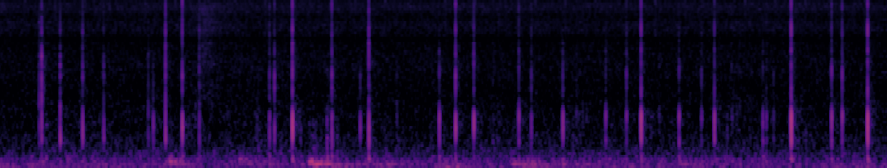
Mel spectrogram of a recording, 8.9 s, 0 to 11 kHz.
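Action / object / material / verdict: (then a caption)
tap / small leather zip makeup bag / leather / none. Long nails tap quickly and unevenly across a small white textured leather zip makeup bag lying flat, one hand near its bottom edge, the bag soft and hollow. Each tap is a short, dry click, with a bright tick over a hollow knock near 945 Hz that dies away almost at once. A faint low rustle of handling runs quietly underneath.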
